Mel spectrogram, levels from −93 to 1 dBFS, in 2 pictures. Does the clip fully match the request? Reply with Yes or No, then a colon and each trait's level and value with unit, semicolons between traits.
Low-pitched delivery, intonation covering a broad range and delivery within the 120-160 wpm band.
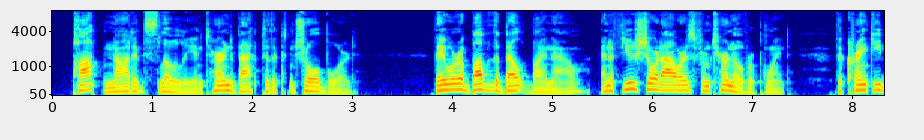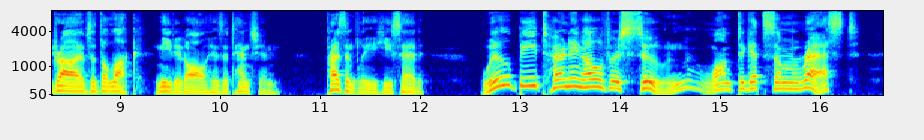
No: low, 120 Hz; wide, 7.9 semitones; average, 175 wpm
